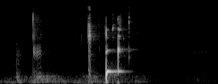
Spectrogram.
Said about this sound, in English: But I'm going to pop this cork.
